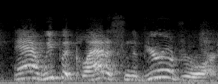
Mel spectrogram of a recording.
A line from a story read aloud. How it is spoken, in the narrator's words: Imogene said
